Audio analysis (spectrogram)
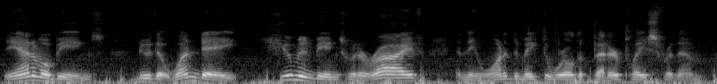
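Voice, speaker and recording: A man's voice: mid-range voice, normal speed, few pauses, lo-fi sound. Man reading a storybook aloud over room noise. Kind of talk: children's storybook read-aloud. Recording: steady air-conditioner noise behind.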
